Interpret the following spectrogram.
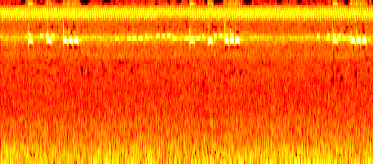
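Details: Insects calling, filmed from a fixed point, with a steady piercing whine and groups of three or four quick, crisp chirps returning roughly every one and a half seconds.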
